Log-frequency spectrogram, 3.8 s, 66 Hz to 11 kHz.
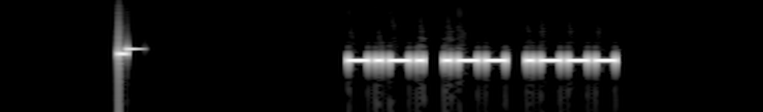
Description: Morse code, heard as a keyed tone, about 34 wpm, 700 Hz. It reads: CWJ
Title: USA Call Sign Postfixes - 3 Letters 35wpm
